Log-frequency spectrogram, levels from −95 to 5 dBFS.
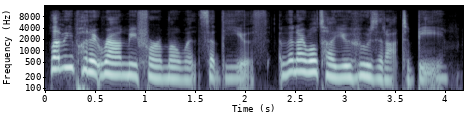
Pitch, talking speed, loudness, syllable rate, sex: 220 Hz, 330 wpm, -19 LUFS, 6.5 syllables/s, female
